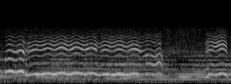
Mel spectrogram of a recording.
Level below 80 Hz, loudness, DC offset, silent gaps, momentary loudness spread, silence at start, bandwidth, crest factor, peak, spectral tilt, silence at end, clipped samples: -78 dBFS; -26 LUFS; under 0.1%; none; 9 LU; 0 s; 8.2 kHz; 14 dB; -12 dBFS; -4.5 dB/octave; 0 s; under 0.1%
